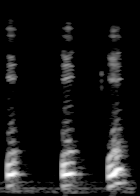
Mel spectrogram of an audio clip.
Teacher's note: Con la U corta hacemos la U tal cual la hacemos en español, U, solamente que la hacemos más corta de lo normal, U. No existe una regla fonética para decir cuando ustedes vean tal palabra va esta vocal, pero sí algo que les digo es casi nunca que ustedes vean una palabra escrita con U va a sonar con U.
